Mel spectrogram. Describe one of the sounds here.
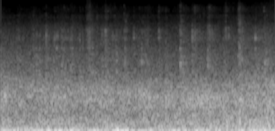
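A suitcase's wheels rattle over paving stones as it passes close by.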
